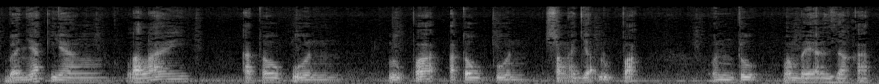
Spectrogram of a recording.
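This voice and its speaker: Earnest young Indonesian man, low and flat. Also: background noise. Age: young adult. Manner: formal, earnest, measured delivery with pauses between phrases. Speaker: university student presenting a course assignment. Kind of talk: read-aloud presentation.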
